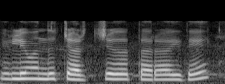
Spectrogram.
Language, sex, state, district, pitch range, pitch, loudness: Kannada, female, Karnataka, Bidar, 225-260 Hz, 245 Hz, -15 LUFS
